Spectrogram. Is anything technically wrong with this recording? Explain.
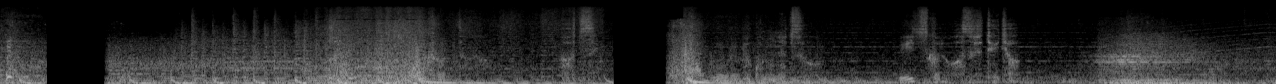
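Yes. Two stream reconnects occur, at 0.47 to 1.08 s and at 6.13 to 6.69 s. Each time the connection dropped and the player restarted its decoder mid-stream. The sound cuts to silence for about 0.55 s and then about 0.5 s, and resumes roughly 0.3 s and roughly half a second further on, skipping material.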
